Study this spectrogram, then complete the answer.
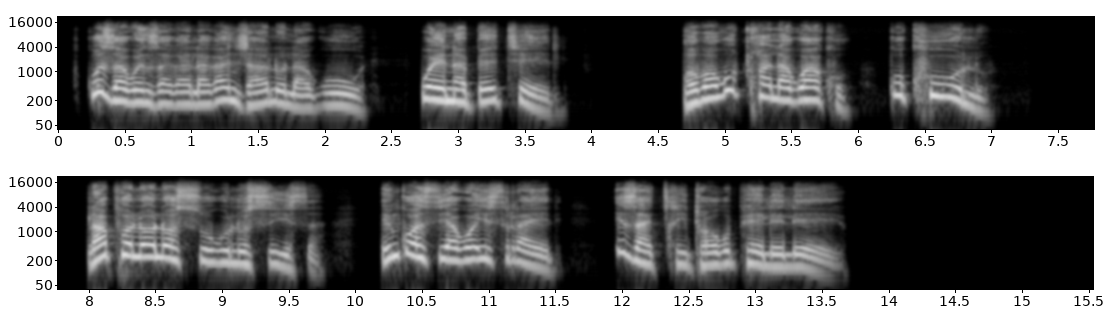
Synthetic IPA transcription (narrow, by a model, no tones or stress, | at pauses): ɣuzaɣwɛnd͡zʱaɣalaɣand͡ʒʱalɔlaɣuwɛ | wɛnab̥ʱɛtʰeːli | ŋɔβauɣuǃʰwalaɣwakʰɔ | ɣukʰuːlu | lapʰɔlɔlosuɣulusisa | iŋkʼosijaɣoisrajeliː | zaǀʰitʰwaoɣupʰɛlɛlɛːjɔ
